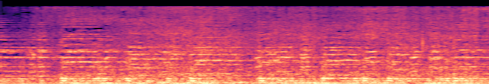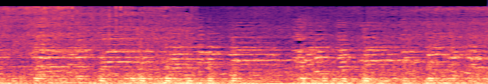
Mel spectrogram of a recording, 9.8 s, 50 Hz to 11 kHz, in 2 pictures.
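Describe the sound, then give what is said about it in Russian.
A steady, loud rumble of city street traffic by the Hôtel des Invalides, near the National Assembly, including chauffeured cars of deputies, with humming engines running continuously throughout, dense, with no clear breaks between passing vehicles. “Здесь нужно глядеть в оба, ибо машины с шоферами депутатов Национальной ассамблеи, что рядом, полностью уверены в своем 200-процентном приоритете.”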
